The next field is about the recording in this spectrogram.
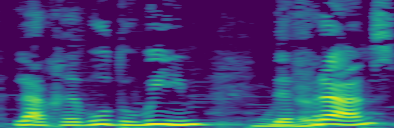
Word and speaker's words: La Revue du Vin de France: Según publica La Vanguardia, una de las revistas de mayor prestigio del mundo del vino, la francesa La Revue du Vin de France, dedica un dossier especial, esto sí que lo he dicho bien, Robert, sí.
